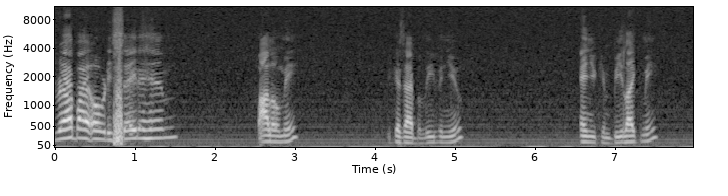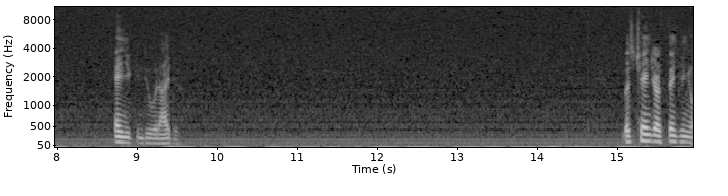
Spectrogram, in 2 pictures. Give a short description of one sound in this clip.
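A middle-aged man speaks with animation in short bursts.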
